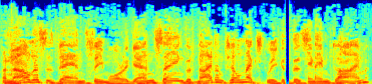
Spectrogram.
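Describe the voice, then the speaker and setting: A man's voice: mid-range voice, sing-song, normal speed, pushed and bright, a little hiss or hum. A man reading program credits and sign-offs as a 1940s radio announcer. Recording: dull vintage radio recording.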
